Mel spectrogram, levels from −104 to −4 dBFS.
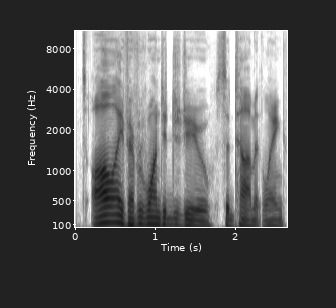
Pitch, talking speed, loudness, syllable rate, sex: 100 Hz, 250 wpm, -19 LUFS, 5.7 syllables/s, male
